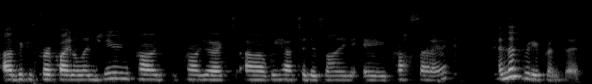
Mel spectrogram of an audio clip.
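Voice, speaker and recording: A woman chatting casually as a prop maker on a panel, halting and given to giggles, recorded in a noisy room. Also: on the high side, steady tone, darkish tone. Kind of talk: casual chat.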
